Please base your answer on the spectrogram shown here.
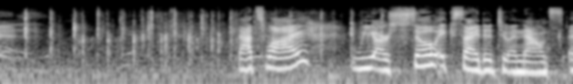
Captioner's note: applause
